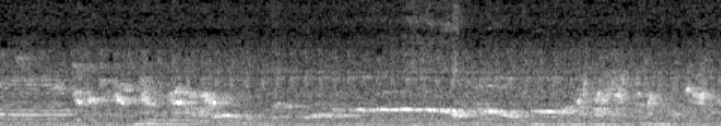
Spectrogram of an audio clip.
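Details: Female greater green leafbird singing lively, with varied whistled and warbled phrases that rise and fall in a mid-high register. The phrases come in bursts with short gaps, over a steady background hiss.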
